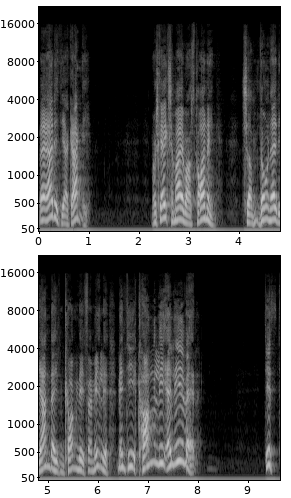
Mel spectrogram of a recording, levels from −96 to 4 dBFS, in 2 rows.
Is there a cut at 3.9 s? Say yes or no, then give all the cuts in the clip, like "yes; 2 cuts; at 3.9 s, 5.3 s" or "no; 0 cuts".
no; 0 cuts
